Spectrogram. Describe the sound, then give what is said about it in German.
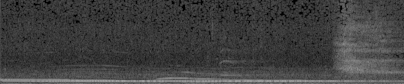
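Several wolves howl together in long, overlapping sustained tones that rise and dip slightly, fairly loud and unbroken for the whole stretch, with a faint breathy hiss near the end. “Aber wenn Vollmondlicht sie berührt, dann werden sie zu wunderschönen Wölfen. Und musikalisch werden sie auch.”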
